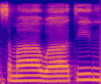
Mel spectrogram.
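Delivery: سماواتن held, the ن carried through the nose; nasal tanween. Shown as a demonstration. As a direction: hold سماواتن and hum the end nasally. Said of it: "نون کی sound ہم ناک میں لے کے گئے".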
